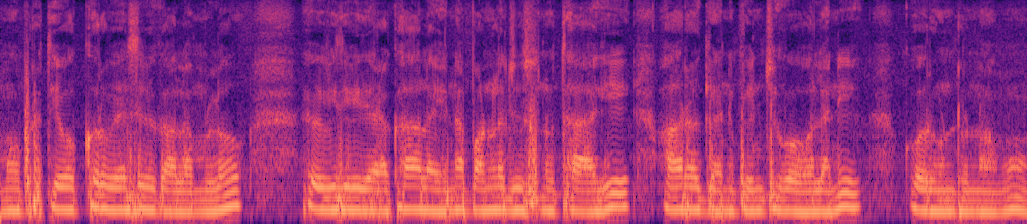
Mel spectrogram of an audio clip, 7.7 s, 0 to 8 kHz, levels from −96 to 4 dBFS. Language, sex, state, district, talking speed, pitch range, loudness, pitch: Telugu, male, Andhra Pradesh, Chittoor, 125 wpm, 110-125 Hz, -18 LUFS, 120 Hz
